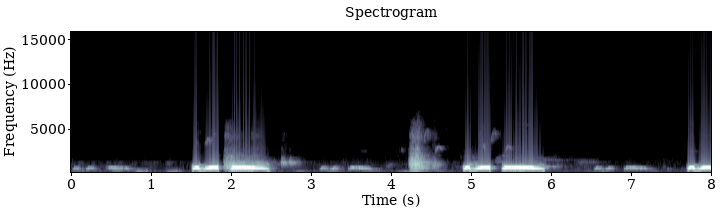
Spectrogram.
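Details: Spotted doves, male and female, cooing to stimulate other doves to coo and fight. Loud two-part low coos repeat about every three seconds between softer background coos, with brief broadband knocks.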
